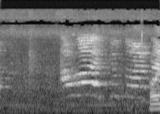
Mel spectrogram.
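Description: Speech: after a short lull, a higher-pitched voice is heard about a second in, and a man starts talking near the end.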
